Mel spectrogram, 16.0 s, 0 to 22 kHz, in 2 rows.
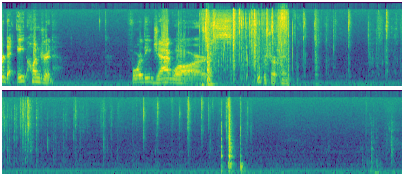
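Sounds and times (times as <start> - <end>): faint hum: 0.0 - 16.0
plastic and paper crinkling: 3.9 - 12.2.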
